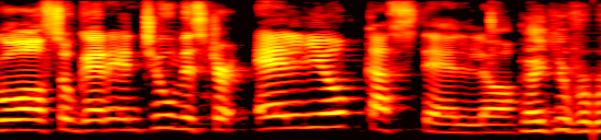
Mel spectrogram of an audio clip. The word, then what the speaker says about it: Elio Castello: Elio Castello. Thank you for pronouncing my name properly.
